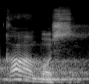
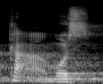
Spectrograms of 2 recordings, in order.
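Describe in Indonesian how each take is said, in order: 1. Dimulai dengan bunyi q belakang yang dalam. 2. Dimulai dengan bunyi k biasa. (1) "bahasa Arabnya qa, qamus" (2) "Orang Indonesia bilang apa? Ka, kamus"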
